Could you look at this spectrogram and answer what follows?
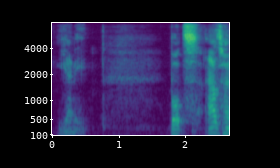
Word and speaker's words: Jenny: Yenni Von VES Fallen it may be pronounced Jenny but German speakers online don't seem to agree on how this name is pronounced so I'm just going to stick with Yenni but as her name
